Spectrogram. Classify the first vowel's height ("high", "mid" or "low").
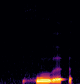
high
